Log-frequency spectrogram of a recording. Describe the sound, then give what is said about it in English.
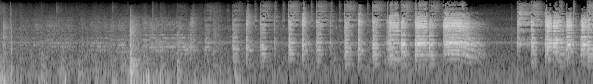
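A mobile phone ringtone plays a bright, repeating melodic pattern of quick tonal pulses, loud and insistent, pausing briefly before it starts again. “did you hear that? That was Michelle's ringtone. I had to run across the house.”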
